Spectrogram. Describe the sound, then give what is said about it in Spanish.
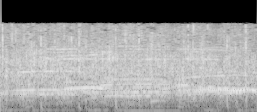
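An audience applauds the program's participants and a judge with a dense, continuous patter of many hands. The clapping stays at an even loudness, with no voices rising above it. “Aplaudan también a nuestra querida jueza.”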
